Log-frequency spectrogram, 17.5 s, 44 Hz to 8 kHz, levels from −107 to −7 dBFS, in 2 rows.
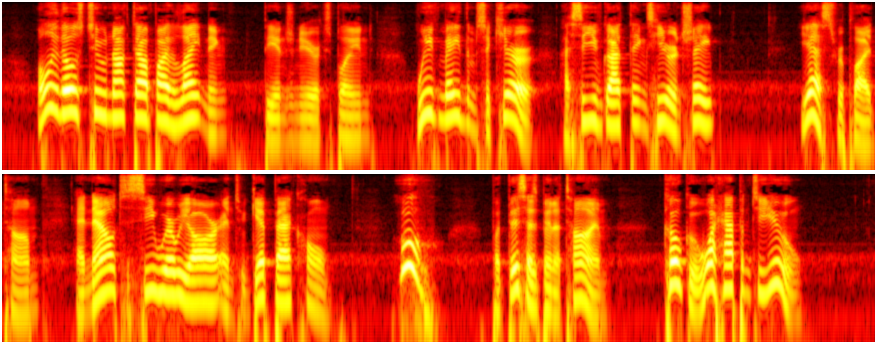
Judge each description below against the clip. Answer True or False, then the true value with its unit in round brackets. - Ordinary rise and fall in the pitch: False (7.7 semitones)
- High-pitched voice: True (195 Hz)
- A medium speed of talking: True (170 wpm)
